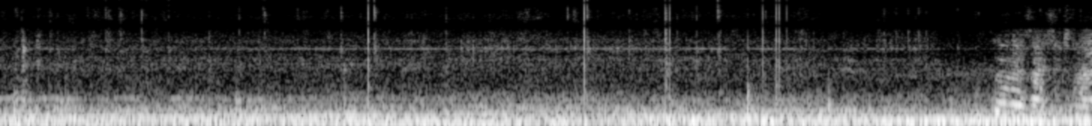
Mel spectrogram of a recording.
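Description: Ice Explorer glacier vehicle driving on the Athabasca Glacier in the Columbia Icefield, a steady loud low engine rumble throughout with a voice talking faintly near the end.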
